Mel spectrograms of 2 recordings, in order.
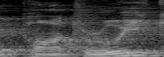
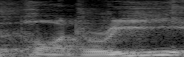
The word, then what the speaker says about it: Port Ruighe: Port Ruig, ich spreche ihn so aus, weil er so geschrieben wird. Es kann aber durchaus sein, dass er anders ausgesprochen wird. Laut Google, und das habe ich mir jetzt mal aus dem Internet gezogen, heißt der wohl, wenn man richtig aussprechen wollte, Port Ruig.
